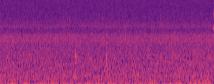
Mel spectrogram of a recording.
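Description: Faint steady hiss of room tone with a low hum underneath, and two barely audible ticks in the middle.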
